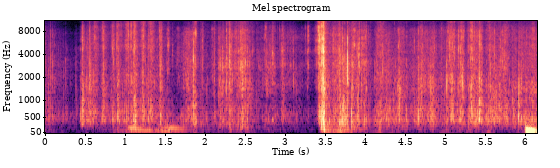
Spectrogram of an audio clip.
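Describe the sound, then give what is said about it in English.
Plastic crinkling of a disposable diaper as it is pulled up and taped, a continuous papery rustle of many irregular crackles with a sharper, louder burst partway through and a thump at the end. “Now let's pull the diaper up on you. Get you all taped in.”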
